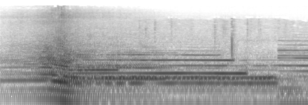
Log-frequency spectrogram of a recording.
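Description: A car engine revs up loudly and accelerates, its rising roar swelling within the first second and then holding a steady, strained hum before shifting gear near the end.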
